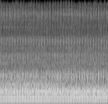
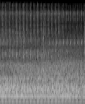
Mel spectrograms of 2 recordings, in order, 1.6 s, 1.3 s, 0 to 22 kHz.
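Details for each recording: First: Hayter Ranger 53 lawnmower after bending the throttle spring clip forward: steady even high-speed drone with no hunting or surging; now holding full revs cleanly. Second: Hayter Ranger 53 lawnmower, new spark plug, primed, throttle on rabbit: low lumpy bubbly engine note stuck well below full speed; won't reach full revs; governor/throttle linkage adjustment suspected.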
